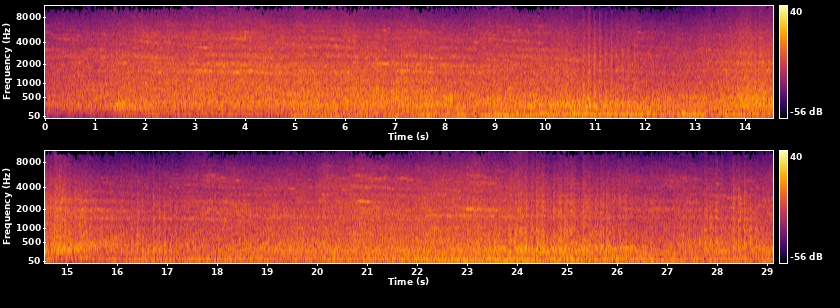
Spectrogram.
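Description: Norfolk Southern intermodal freight train cars rolling steadily past, a continuous rumble with the wheels clacking over the rails.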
